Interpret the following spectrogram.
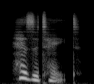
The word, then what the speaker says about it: hesitate: Today's word is hesitate. To hesitate means to pause because you're unsure or nervous. I hesitated before answering the question. Don't hesitate to ask for help. Pronunciation: hes-i-tate. Stress on the first syllable.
